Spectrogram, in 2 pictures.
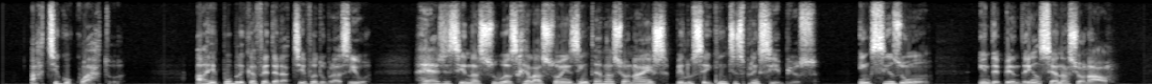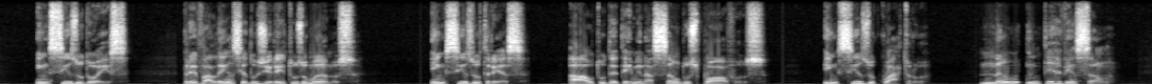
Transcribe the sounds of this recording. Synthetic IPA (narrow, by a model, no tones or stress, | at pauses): aɾt͡ʃiɡʊkwa̰ɾt̪ʊ̰ | ɐɦepublikɐfed̪eɾa̰t͡ʃivɐd̪ʊbɾa̰ziwhɛʒɪsɪnɐsːuɐshelasõj̃zĩnt̪eɾnasionajspelʊseɡĩnt͡ʃɪspɾĩsipiʊ̰s | ẽsizʊṵ̃ | ĩnd̪epẽnd̪ẽsiɐnasiona̰w | ẽsizʊd̪o̰jspɾevalẽsiɐd̪ʊzd͡ʒiɾejt̪ʊzumɐ̃nʊ̰s | ẽsizʊt̪ɾḛs | awt̪ʊd̪et̪eɾmĩna̰sɐ̃w̃d̪ʊspɔvʊ̰s | ẽsizʊkwa̰t̪ɾʊ̰nɐ̃w̃ĩnt̪eɾvẽsɐ̰̃w̃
